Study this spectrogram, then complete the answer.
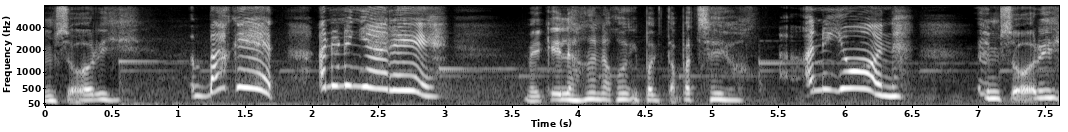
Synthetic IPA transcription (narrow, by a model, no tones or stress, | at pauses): jmso̰ːɾi | baːkɪt̪̚ʔɐnonɐŋjaːɾɛ | mɐjkɐʔɪlaːŋɐnɐkoŋɪpɐɡ̚t̪ɐpat̪sɐjo̞ʔɐnojon | ʔajmso̰ːɾi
